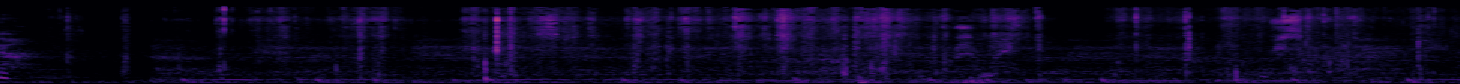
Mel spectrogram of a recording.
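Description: Footsteps in dry leaf litter on a forest path, with scattered crackles of twigs and light clicks of trekking poles.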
